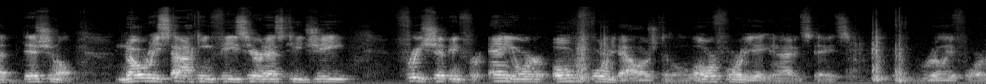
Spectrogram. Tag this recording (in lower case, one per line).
speech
